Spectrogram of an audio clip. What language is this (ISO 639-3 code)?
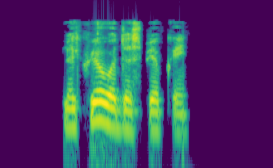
ckb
